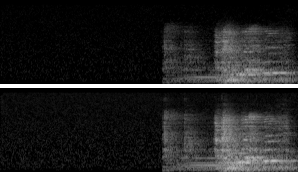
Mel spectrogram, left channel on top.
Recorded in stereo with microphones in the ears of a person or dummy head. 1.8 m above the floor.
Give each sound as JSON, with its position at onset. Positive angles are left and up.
{"t": 1.6, "sound": "a sliding door", "side_deg": -20, "distance_m": 2.5}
